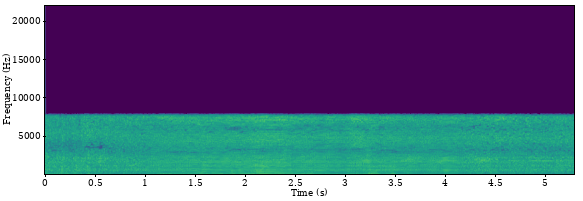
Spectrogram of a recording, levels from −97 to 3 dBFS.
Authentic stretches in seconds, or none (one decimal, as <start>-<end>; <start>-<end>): 0.0-1.0; 4.2-5.3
